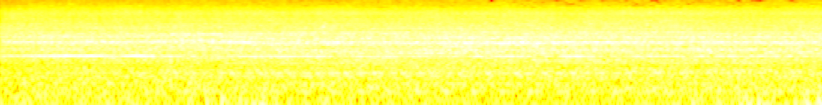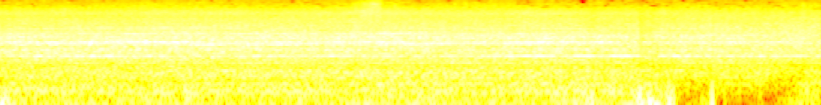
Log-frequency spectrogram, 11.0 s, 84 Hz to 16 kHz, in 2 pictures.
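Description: Passenger train pulling away, heard from a carriage: the steady running of the class 232 diesel-electric locomotive hauling it and the rumble of the wheels on the track, with a steady high whine. A few heavier low knocks come near the end.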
